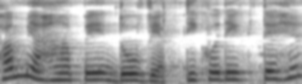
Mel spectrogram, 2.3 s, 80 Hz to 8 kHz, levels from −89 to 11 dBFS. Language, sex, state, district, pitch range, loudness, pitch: Hindi, female, Bihar, Darbhanga, 230-270 Hz, -15 LUFS, 240 Hz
